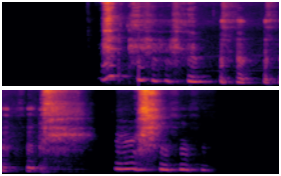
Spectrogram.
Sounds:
Laughter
